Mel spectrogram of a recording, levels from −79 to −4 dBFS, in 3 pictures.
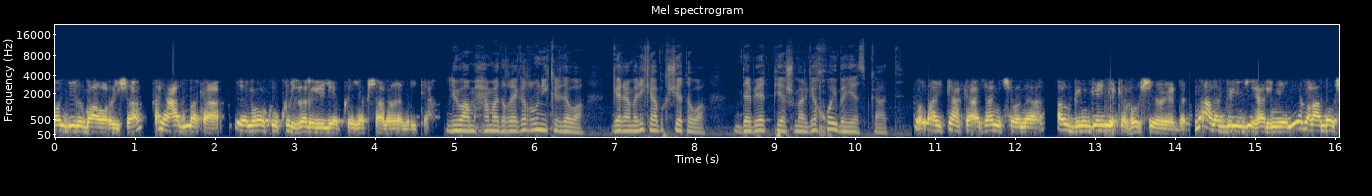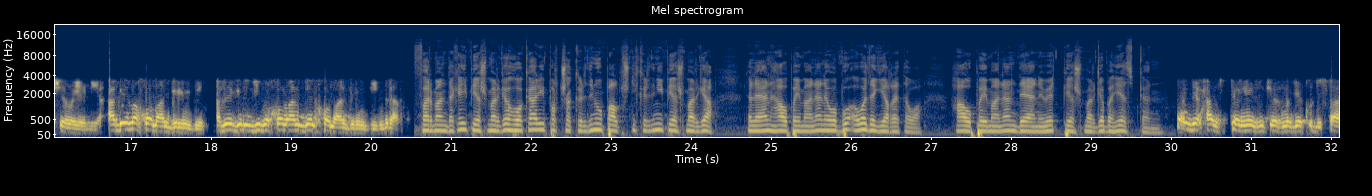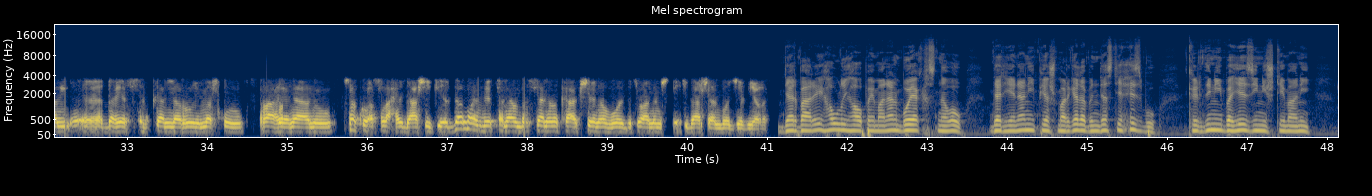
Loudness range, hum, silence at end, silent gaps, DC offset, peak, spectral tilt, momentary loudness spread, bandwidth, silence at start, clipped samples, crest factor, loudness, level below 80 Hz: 9 LU; none; 0.35 s; none; under 0.1%; 0 dBFS; -6.5 dB/octave; 11 LU; 12 kHz; 0 s; under 0.1%; 16 dB; -16 LUFS; -42 dBFS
